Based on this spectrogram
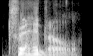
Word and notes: trihedral: British English

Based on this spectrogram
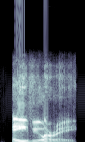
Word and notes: aviary: British English

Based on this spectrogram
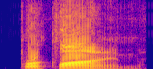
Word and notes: brooklime: American English

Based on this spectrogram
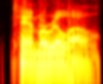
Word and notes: tamarillo: American English

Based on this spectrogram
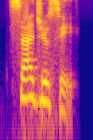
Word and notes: Sadducee: Indian

